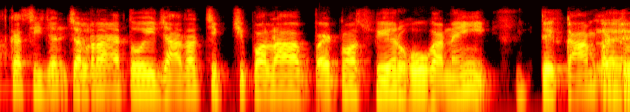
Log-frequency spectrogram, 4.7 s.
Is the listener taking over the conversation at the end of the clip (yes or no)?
no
